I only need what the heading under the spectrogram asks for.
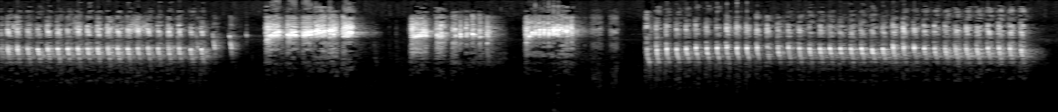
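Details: White-rumped shama, champion and young spotted birds, training song: a rapid high trill, then three short bright phrases with pauses, then the pulsing trill again for several seconds.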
